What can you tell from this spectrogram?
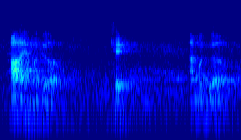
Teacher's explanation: On girl, because girl is the last accented syllable in this tone group. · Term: Falling tone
